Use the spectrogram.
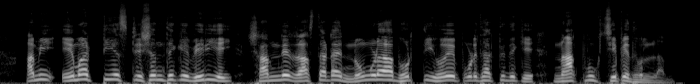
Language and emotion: Bengali, disgusted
